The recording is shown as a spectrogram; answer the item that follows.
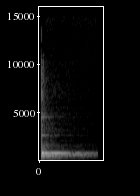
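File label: Orchestral Slide Close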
